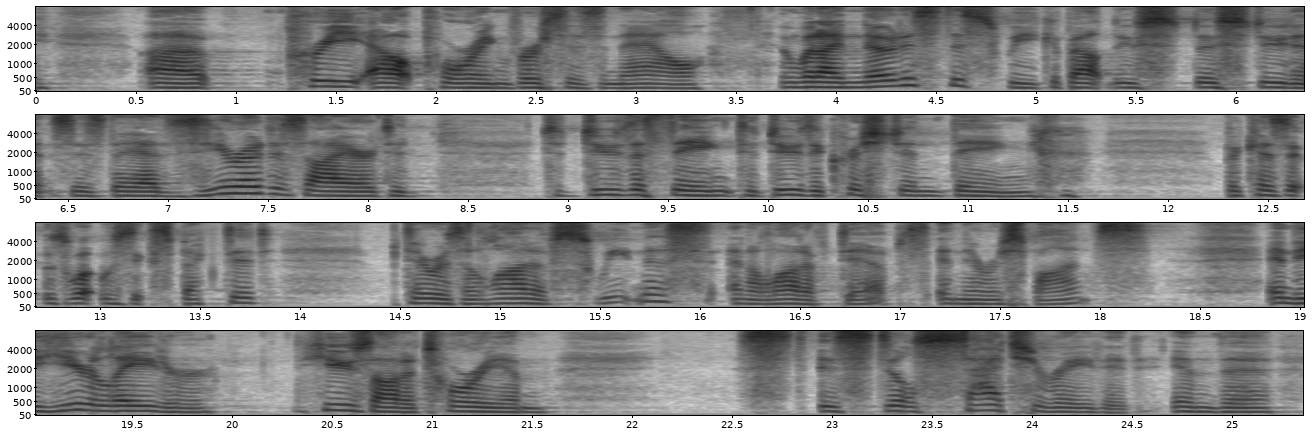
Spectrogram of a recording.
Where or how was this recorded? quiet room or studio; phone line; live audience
live audience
